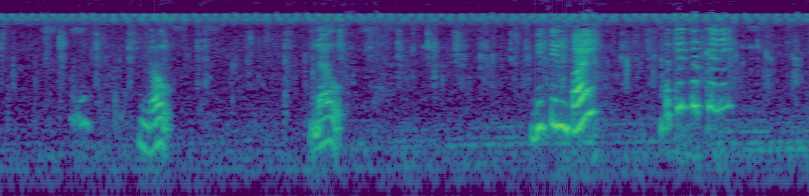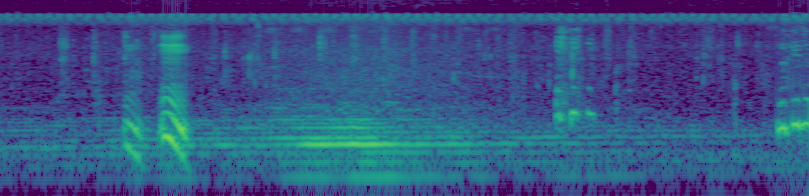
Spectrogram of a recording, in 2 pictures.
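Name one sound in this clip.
A puppy whines in short, high cries.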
